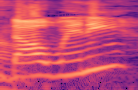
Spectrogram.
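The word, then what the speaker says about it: Dalwhinnie: Doll Winnie? Is that how you say it? – Yeah, I believe so.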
